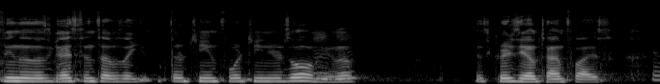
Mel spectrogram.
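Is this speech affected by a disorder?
Yes: cerebral palsy; cannot stand unaided, needs others holding upright, urinates seated into bottle, medical cannabis card in Canada.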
